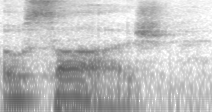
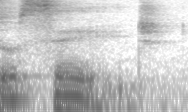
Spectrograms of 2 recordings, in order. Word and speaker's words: Osage: I've been mispronouncing this it's not Osage it's Osage so thank you for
